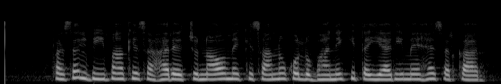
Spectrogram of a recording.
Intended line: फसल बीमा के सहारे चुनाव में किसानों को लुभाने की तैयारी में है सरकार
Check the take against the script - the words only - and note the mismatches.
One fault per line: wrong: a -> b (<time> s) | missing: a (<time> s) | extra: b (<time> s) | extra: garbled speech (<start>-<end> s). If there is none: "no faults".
no faults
